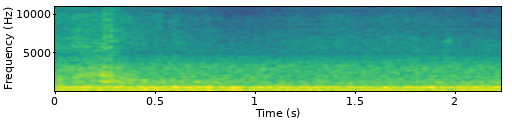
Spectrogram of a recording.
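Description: Steady background noise, a low rumble with a light hiss, with no distinct event.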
